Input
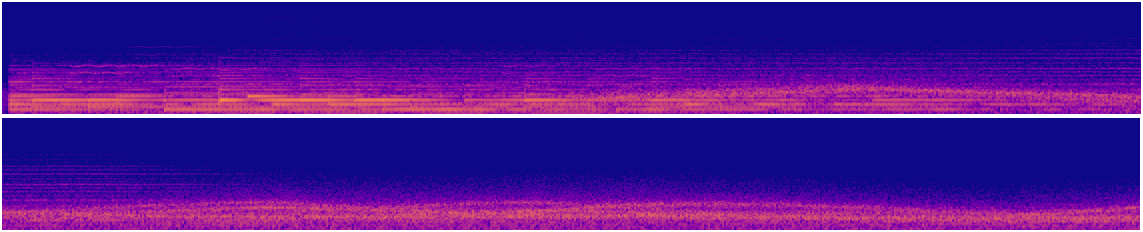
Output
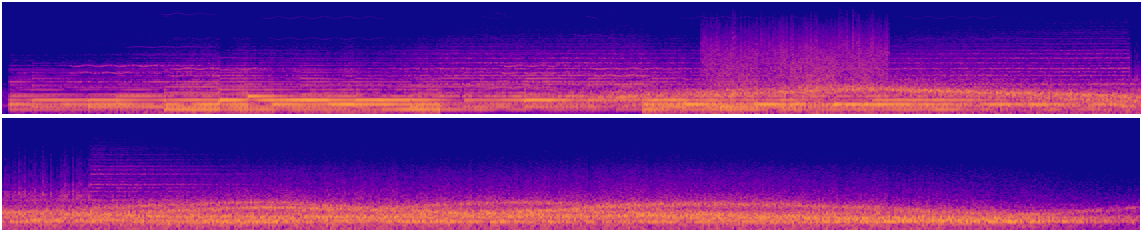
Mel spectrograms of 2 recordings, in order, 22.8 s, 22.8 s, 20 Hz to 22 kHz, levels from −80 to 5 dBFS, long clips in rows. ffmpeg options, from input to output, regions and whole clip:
-filter_complex "[0:a]asettb=1/sr,asplit=3[a][b][c];[a]atrim=end=4.384[d];[b]atrim=start=4.38:end=6.41,asetpts=PTS-STARTPTS,afade=t=in:d=0.004:c=qsin,afade=t=out:st=2.026:d=0.004:c=qsin,highpass=f=630:p=1,aecho=1:1:5.4:0.59,atrim=end_sample=89523[e];[c]atrim=start=6.406[f];[d][e]acrossfade=d=0.004:c1=hsin:c2=qsin[g];[g][f]acrossfade=d=0.004:c1=qsin:c2=hsin,asettb=1/sr,asplit=3[h][i][j];[h]atrim=end=6.994[k];[i]atrim=start=6.99:end=8.87,asetpts=PTS-STARTPTS,afade=t=in:d=0.004:c=qsin,afade=t=out:st=1.876:d=0.004:c=qsin,lowshelf=f=250:g=4,acrusher=bits=5:mix=0:aa=0.5[l];[j]atrim=start=8.866[m];[k][l]acrossfade=d=0.004:c1=hsin:c2=qsin[n];[n][m]acrossfade=d=0.004:c1=qsin:c2=hsin,asettb=1/sr,asplit=3[o][p][q];[o]atrim=end=11.274[r];[p]atrim=start=11.27:end=12.27,asetpts=PTS-STARTPTS,afade=t=in:d=0.004:c=qsin,afade=t=out:st=0.996:d=0.004:c=qsin,lowpass=f=1.3k:w=0.5412,lowpass=f=1.3k:w=1.3066,volume=34dB,asoftclip=hard,volume=-34dB[s];[q]atrim=start=12.266[t];[r][s]acrossfade=d=0.004:c1=hsin:c2=qsin[u];[u][t]acrossfade=d=0.004:c1=qsin:c2=hsin,dynaudnorm=f=340:g=9:m=14dB,equalizer=f=240:w=3.9:g=14,alimiter=limit=-10dB:level=0:latency=1:release=86"

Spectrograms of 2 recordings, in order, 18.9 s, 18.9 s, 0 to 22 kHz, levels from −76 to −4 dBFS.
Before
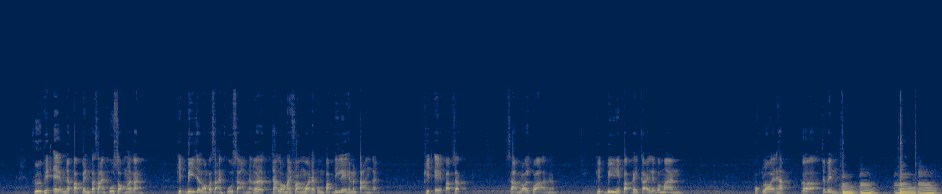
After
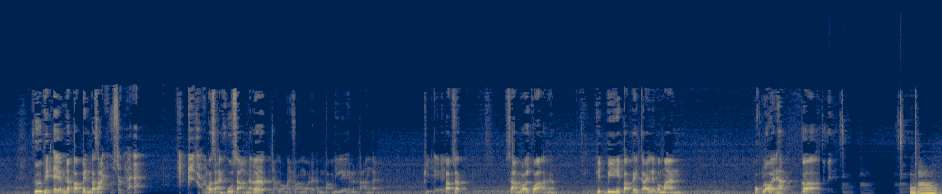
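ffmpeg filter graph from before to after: -filter_complex "[0:a]asettb=1/sr,asplit=3[a][b][c];[a]atrim=end=2.044[d];[b]atrim=start=2.04:end=4.13,asetpts=PTS-STARTPTS,afade=t=in:d=0.004:c=qsin,afade=t=out:st=2.086:d=0.004:c=qsin,highpass=f=1.1k:w=0.5412,highpass=f=1.1k:w=1.3066,aeval=exprs='val(0)*sin(2*PI*480*n/s)':c=same[e];[c]atrim=start=4.126[f];[d][e]acrossfade=d=0.004:c1=hsin:c2=qsin[g];[g][f]acrossfade=d=0.004:c1=qsin:c2=hsin,asettb=1/sr,asplit=3[h][i][j];[h]atrim=end=5.284[k];[i]atrim=start=5.28:end=8.83,asetpts=PTS-STARTPTS,afade=t=in:d=0.004:c=qsin,afade=t=out:st=3.546:d=0.004:c=qsin,highshelf=f=7.4k:g=-7,acompressor=threshold=-40dB:ratio=10:attack=3.2:release=140:knee=1:detection=peak[l];[j]atrim=start=8.826[m];[k][l]acrossfade=d=0.004:c1=hsin:c2=qsin[n];[n][m]acrossfade=d=0.004:c1=qsin:c2=hsin,asettb=1/sr,asplit=3[o][p][q];[o]atrim=end=16.404[r];[p]atrim=start=16.4:end=18.21,asetpts=PTS-STARTPTS,afade=t=in:d=0.004:c=qsin,afade=t=out:st=1.806:d=0.004:c=qsin,bandpass=f=7.3k:t=q:w=2.9,acrusher=bits=9:mode=log:mix=0:aa=0.000001[s];[q]atrim=start=18.206[t];[r][s]acrossfade=d=0.004:c1=hsin:c2=qsin[u];[u][t]acrossfade=d=0.004:c1=qsin:c2=hsin,aemphasis=mode=production:type=75fm,bandreject=f=70.39:t=h:w=4,bandreject=f=140.78:t=h:w=4,bandreject=f=211.17:t=h:w=4,bandreject=f=281.56:t=h:w=4,bandreject=f=351.95:t=h:w=4,bandreject=f=422.34:t=h:w=4,bandreject=f=492.73:t=h:w=4,bandreject=f=563.12:t=h:w=4,bandreject=f=633.51:t=h:w=4,bandreject=f=703.9:t=h:w=4,bandreject=f=774.29:t=h:w=4,bandreject=f=844.68:t=h:w=4,bandreject=f=915.07:t=h:w=4,bandreject=f=985.46:t=h:w=4,bandreject=f=1.05585k:t=h:w=4,bandreject=f=1.12624k:t=h:w=4,bandreject=f=1.19663k:t=h:w=4,bandreject=f=1.26702k:t=h:w=4,bandreject=f=1.33741k:t=h:w=4,bandreject=f=1.4078k:t=h:w=4,bandreject=f=1.47819k:t=h:w=4,bandreject=f=1.54858k:t=h:w=4,bandreject=f=1.61897k:t=h:w=4,bandreject=f=1.68936k:t=h:w=4,bandreject=f=1.75975k:t=h:w=4,bandreject=f=1.83014k:t=h:w=4,bandreject=f=1.90053k:t=h:w=4,bandreject=f=1.97092k:t=h:w=4,bandreject=f=2.04131k:t=h:w=4,bandreject=f=2.1117k:t=h:w=4,alimiter=level_in=14.5dB:limit=-1dB:release=50:level=0:latency=1,volume=-7dB"

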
